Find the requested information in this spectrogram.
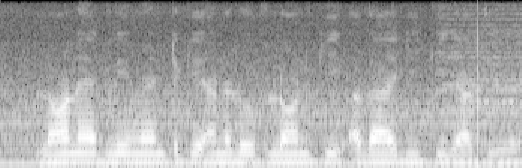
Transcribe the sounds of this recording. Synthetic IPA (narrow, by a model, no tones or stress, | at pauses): lɔːnəɡɾiːmẽɳʈkeɐnʊɾuːpʰlɔːnkiʔɐd̪aːɡikid͡ʒaːt̪iɦɛː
